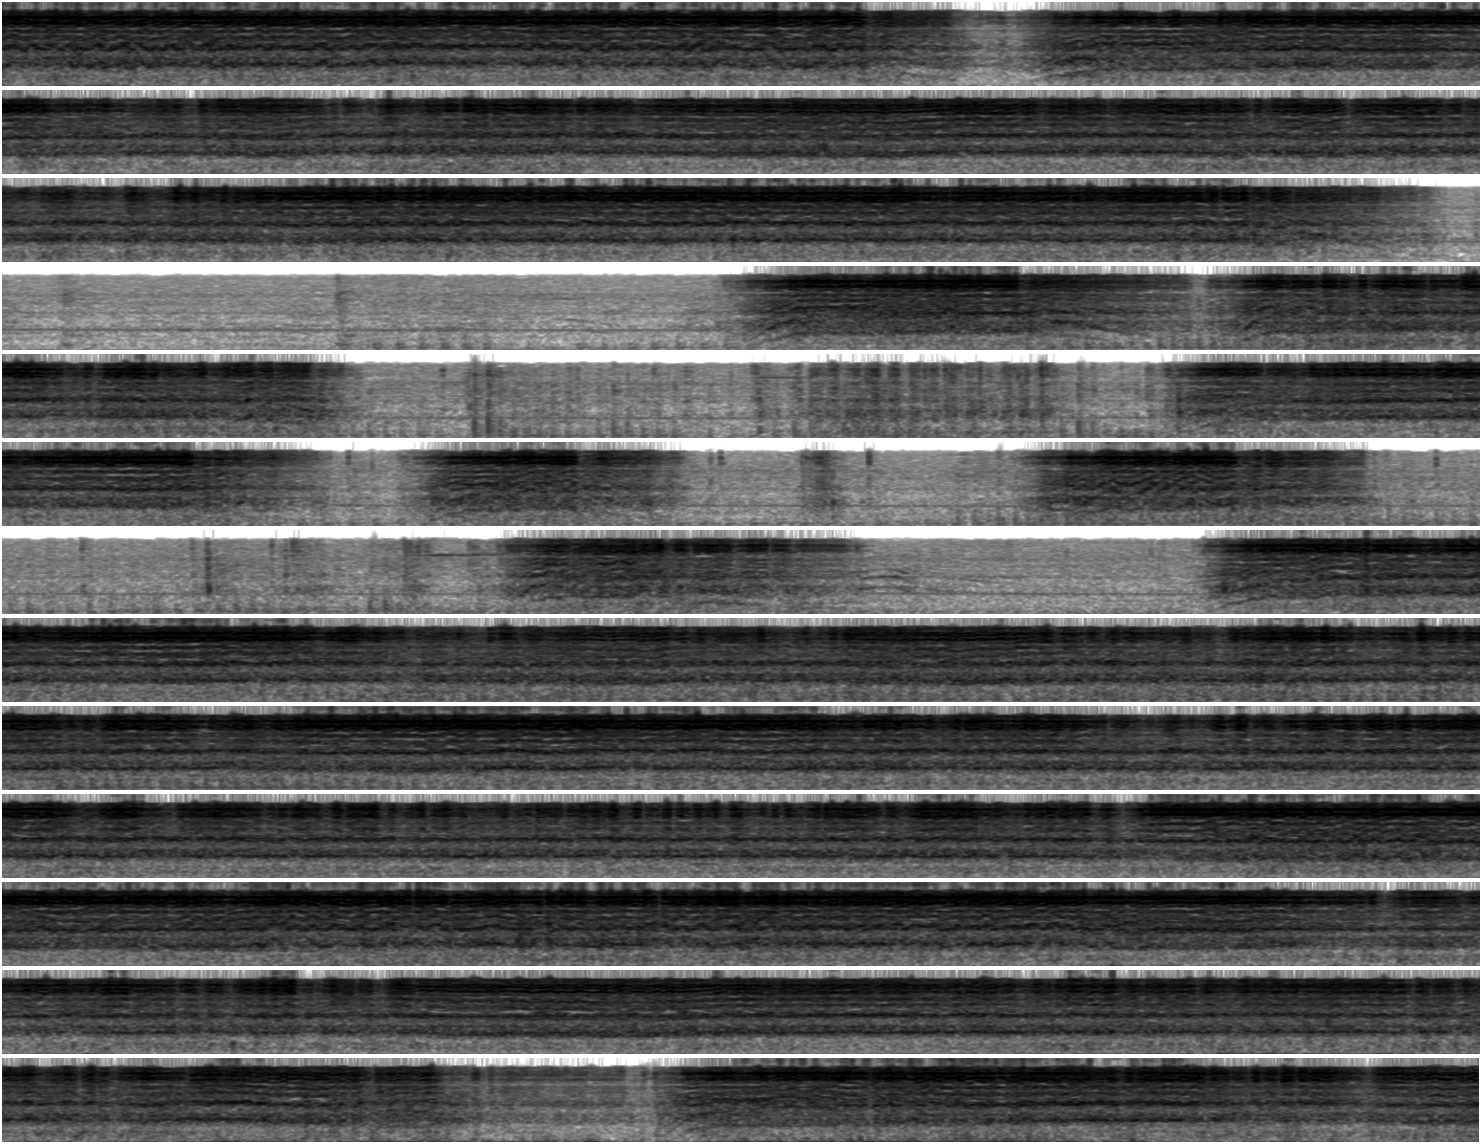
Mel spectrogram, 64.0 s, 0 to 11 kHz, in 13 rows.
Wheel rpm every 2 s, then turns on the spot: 200, 140, 190, 220, 220, 230, 230, 50, 40, 130, 90, 30, 160, 40, 60, 30, 20, 200, 220, 230, 230, 230, 230, 230, 200, 190, 200, 220, 220, 240, 100, 210.
none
